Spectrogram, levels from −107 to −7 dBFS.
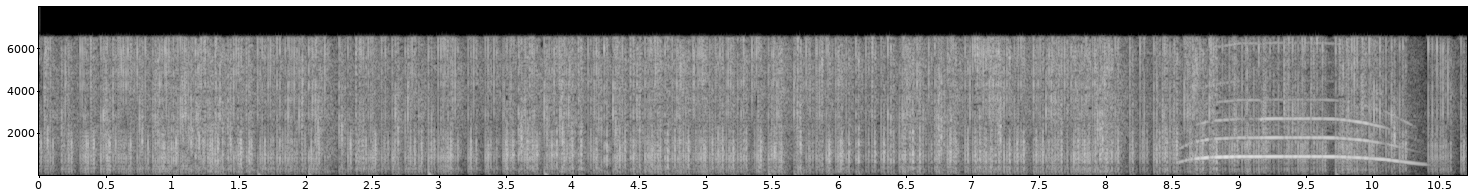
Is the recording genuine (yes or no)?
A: yes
